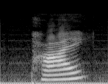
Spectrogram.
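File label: "pai", Mandarin pinyin, tone 2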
